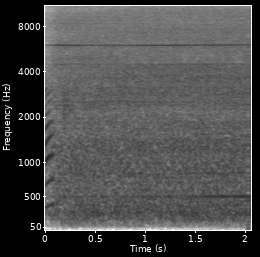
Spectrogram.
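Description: Hoover Power Scrub Elite carpet cleaner running as it is pushed across a carpet: a steady motor and suction whir with a faint steady whine.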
